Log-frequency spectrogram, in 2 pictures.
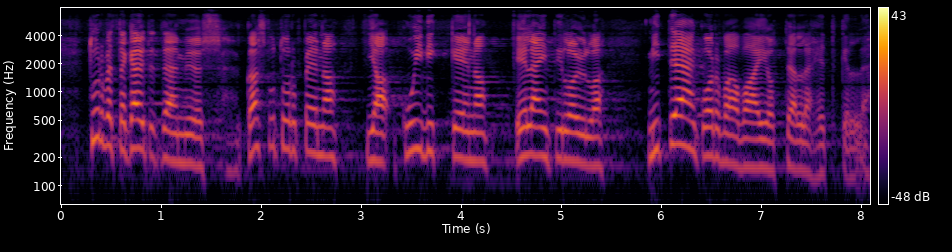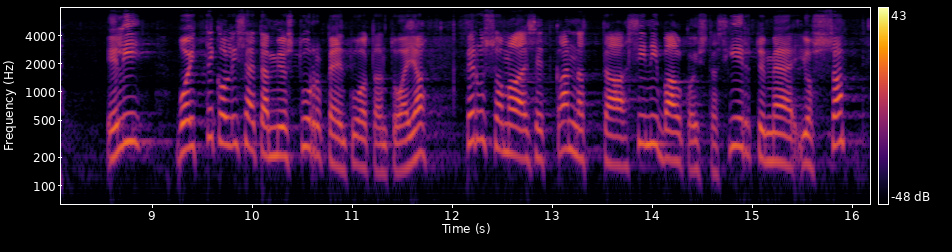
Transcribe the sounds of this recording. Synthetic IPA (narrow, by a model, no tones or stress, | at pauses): t̪urʋet̪ːɑkæyt̪et̪æːmmyøskɑsʋut̪urpeːnɑjɑkuiʋikːeːnɑelæint̪iloilːɑ | mit̪æːŋkorʋɑːʋɑːeijoːt̪t̪ælːæhet̪kḛlːæ̰ | eliʋoit̪ːekolisæt̪æmmyøst̪urpeːnt̪uot̪ɑnt̪oɑjɑperusːuomɑlɑiset̪kɑnːɑt̪ːɑːsiniːɑlkoist̪ɑsiːrt̪ymæːjosːɑ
